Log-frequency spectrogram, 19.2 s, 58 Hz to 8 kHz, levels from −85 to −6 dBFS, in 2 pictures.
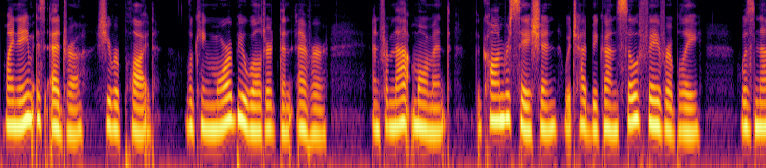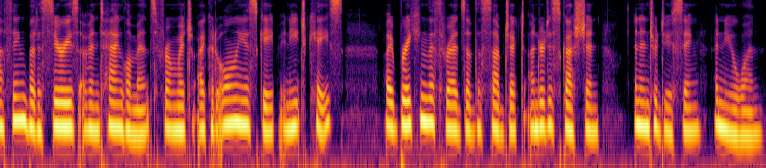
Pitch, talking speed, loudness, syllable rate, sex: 185 Hz, 165 wpm, -16 LUFS, 5.3 syllables/s, female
